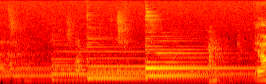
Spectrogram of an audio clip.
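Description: Acoustic guitar playing the last notes of a song, with new notes picked about half a second and a second in, ringing and fading.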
